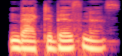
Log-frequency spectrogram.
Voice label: Back To Business, Female; Sex; Sex Sound Effects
